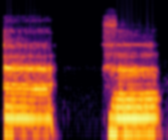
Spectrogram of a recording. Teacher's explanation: Huruf hamzah dengan huruf ha duduk kat bahagian pangkal bawah sekali.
